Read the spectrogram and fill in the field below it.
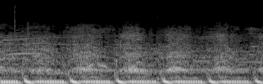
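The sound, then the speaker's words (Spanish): A large outdoor crowd in the Virgen Blanca square, waiting for Celedón, roars steadily, a dense wash of many voices with regular rhythmic pulses, like collective chanting or clapping, running through the whole stretch. “En la Virgen Blanca la gente esperando a Celedón.”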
